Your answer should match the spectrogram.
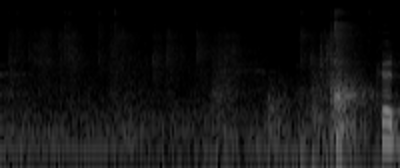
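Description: Quiet room tone with a faint steady low hum, then a brief rubbing, scraping handling noise about three and a half seconds in as the scissors are brought to the latex tubing.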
